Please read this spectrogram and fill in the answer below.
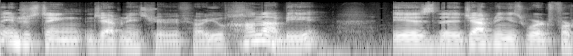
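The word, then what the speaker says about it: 花火: And it combines the characters for hana, which is flower, and hi, the kanji for hi, pronounced bi in the word, bi.Is fire. So hanabi is fire flower.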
